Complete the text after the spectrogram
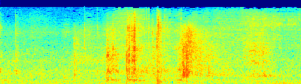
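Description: Bicycle tyres thud onto concrete.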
